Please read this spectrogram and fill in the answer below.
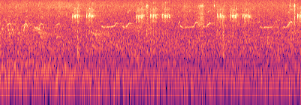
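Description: Birds chirping in short, repeated calls about once a second, over a steady low background noise.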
